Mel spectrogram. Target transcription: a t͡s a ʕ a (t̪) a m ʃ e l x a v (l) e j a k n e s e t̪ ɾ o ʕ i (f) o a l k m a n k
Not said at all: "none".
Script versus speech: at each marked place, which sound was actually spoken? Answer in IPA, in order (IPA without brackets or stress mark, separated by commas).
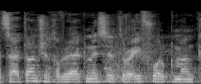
t̪, ɾ, f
